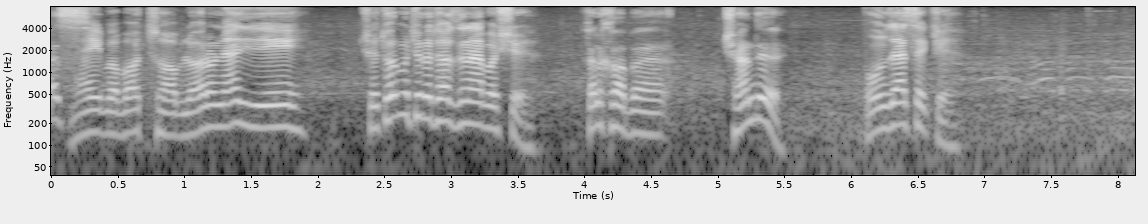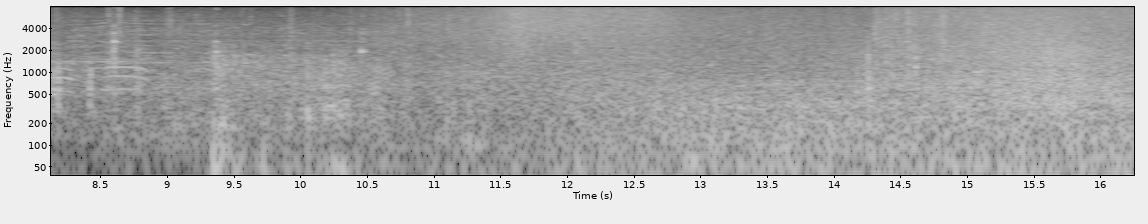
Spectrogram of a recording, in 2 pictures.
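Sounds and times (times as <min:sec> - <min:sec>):
speech: 0:00.0 - 0:06.9
strange wind blowing: 0:09.2 - 0:16.2.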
